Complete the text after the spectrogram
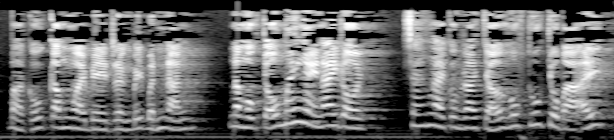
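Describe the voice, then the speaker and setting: An actor playing a poor, kind young farmhand who speaks timidly and politely. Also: male voice, high-pitched, brisk, pushed and bright.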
